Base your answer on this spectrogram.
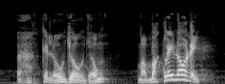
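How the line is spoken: Old man, angry shout. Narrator (Vietnamese): Lão Ngạn giận dữ hét lên

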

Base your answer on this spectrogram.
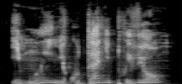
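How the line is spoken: Soft gasp from behind. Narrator (Russian): тихо ахнула сзади Катя

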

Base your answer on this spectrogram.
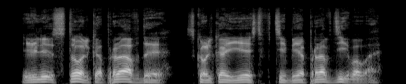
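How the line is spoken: Grumbling mutter. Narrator (Russian): пробурчал Скирон

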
